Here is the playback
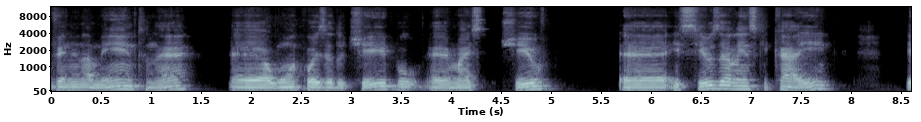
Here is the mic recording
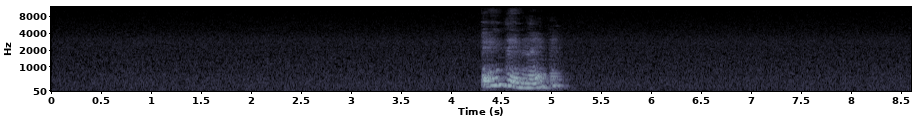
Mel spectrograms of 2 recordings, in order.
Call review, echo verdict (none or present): none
